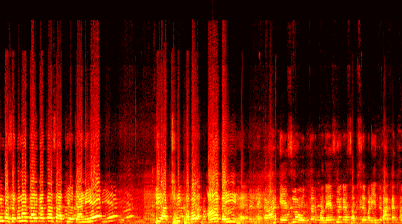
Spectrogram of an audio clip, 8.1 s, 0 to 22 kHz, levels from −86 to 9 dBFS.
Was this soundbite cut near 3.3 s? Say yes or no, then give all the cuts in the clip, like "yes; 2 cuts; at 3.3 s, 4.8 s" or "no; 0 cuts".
no; 1 cut; at 5.2 s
